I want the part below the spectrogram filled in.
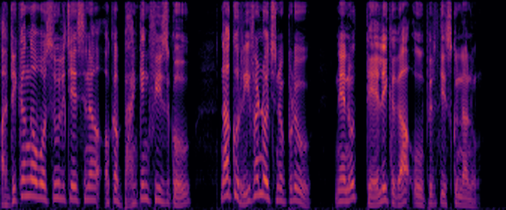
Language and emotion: Telugu, happy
